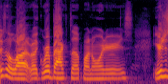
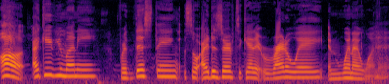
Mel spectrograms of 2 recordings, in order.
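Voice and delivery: entitled, spoiled, insistent demanding tone; 3 semitones higher than usual. Complaining about customer service, imitating an entitled customer. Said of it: "they're just so entitled, saying".

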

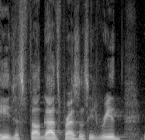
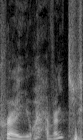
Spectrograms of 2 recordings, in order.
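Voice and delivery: hushed, breathy whisper of an ancient sage; 7 dB quieter than usual. Retelling a dad's reply in a story as Yoda would say it, Yoda voice. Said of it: "I could hear Yoda's voice saying".

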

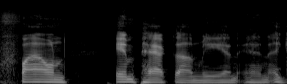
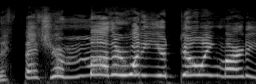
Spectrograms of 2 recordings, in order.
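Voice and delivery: very high, loud, shocked squeal. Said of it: "watching her go".

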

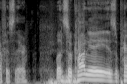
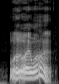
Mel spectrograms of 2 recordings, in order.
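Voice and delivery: flustered, high-pitched squeaky delivery. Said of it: "I'm like".

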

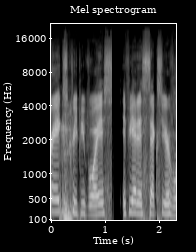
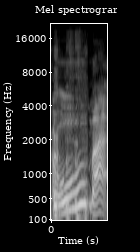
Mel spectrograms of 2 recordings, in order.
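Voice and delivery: put-on smooth sexy voice, higher pitch; 4 semitones higher than usual. Joking about a smoother recording voice: George Takei voice. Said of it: "Be like, uh, George Takei".

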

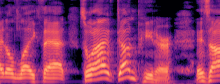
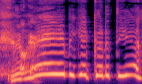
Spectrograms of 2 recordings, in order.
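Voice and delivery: very high-pitched voice, shooting up high; 13 semitones higher than usual. Opening an episode and talking to the other speaker, voice going up really high. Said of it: "so when your voice goes up really high".

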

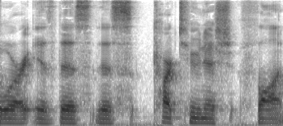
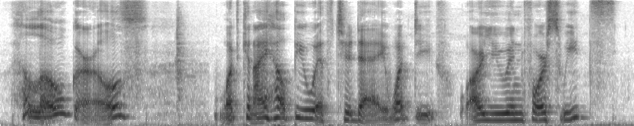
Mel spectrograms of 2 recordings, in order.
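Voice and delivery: put-on kind elderly woman voice, much higher pitch; 11 semitones higher than usual. Retelling how the woman behind the counter greets the girls, in a kind elderly woman voice. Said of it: "this very kind elderly woman".

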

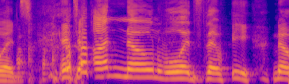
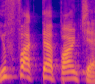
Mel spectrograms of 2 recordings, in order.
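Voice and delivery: put-on Wisconsin accent with Midwest flavour; 3 semitones higher than usual. Retelling being busted by a campus security officer, in her Wisconsin accent. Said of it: "They got that accent".

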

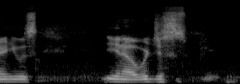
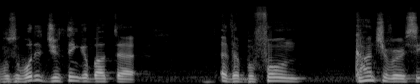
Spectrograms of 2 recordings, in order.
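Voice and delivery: heavy put-on Italian accent, pressing tone. Retelling a question from an Italian guy at dinner: imitating heavy Italian accent. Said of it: "this Italian guy with a heavy accent is like".

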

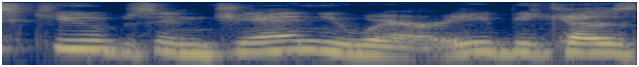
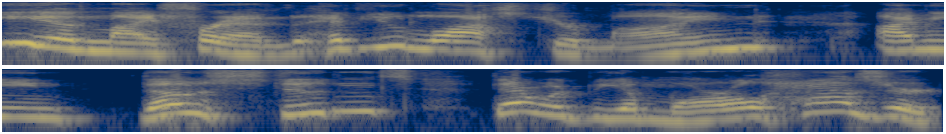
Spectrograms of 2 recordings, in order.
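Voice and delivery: sarcasm laid on thick, with swooping pitch; 3 semitones higher than usual. Answering a question about bailing out wealthy people: sarcastic. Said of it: "I'm trying to be as sarcastic as".

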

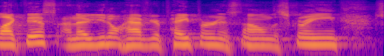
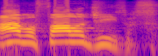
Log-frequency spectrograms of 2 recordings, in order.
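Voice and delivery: bold and loud, higher and louder; 4 semitones higher, 11 dB louder than usual. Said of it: "say it loud, say it out loud".

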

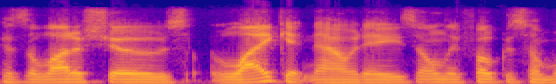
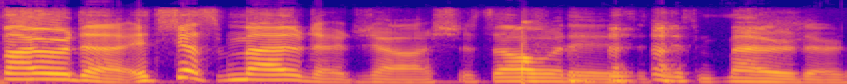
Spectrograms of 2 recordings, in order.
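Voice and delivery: put-on high, posh, aristocratic upper-class accent; 5 semitones higher than usual. Imitating a co-host's grandma, the speaker uses an aristocrat-sounding accent. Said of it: "You made my grandma sound like an aristocrat".

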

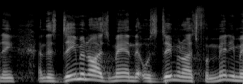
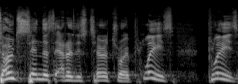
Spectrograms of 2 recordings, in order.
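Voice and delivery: screamed, play-acted pleading; 4 semitones higher, 4 dB louder than usual. Retelling the Bible story of the demons pleading with Jesus, acting out screaming and pleading. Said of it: "he's screaming and pleading".

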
